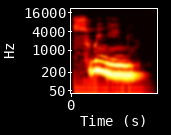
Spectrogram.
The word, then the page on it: swinging: British English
